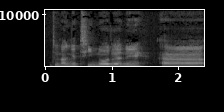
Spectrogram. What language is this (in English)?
Welsh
